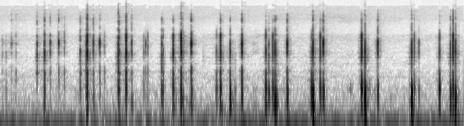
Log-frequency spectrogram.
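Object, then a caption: Cardboard eyeshadow palette. Fingernails tap and scratch fast on the cover of a closed, hand-sized cardboard eyeshadow palette. About two dozen short, dry clicks and scrapes come in quick bursts, each dying away at once, over a steady low hum.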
